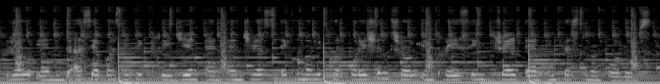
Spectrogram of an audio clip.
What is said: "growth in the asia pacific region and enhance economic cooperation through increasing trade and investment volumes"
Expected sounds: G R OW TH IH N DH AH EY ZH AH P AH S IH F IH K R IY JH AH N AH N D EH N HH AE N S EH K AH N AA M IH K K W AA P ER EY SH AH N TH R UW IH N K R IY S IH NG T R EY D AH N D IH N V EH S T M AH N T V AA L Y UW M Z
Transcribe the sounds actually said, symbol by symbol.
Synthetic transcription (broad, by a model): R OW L IH N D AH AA S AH P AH S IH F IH K R IY JH AH N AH N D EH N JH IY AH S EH K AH N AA M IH K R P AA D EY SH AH N T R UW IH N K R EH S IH NG T R EY D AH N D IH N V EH S T M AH N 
